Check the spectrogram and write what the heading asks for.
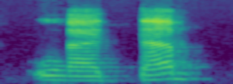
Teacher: Say it sound for 2 beats with the same breath, baru lepaskan echo. Dia mesti kena tahan, lepas tu lepas. Pasal dia sabdu.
